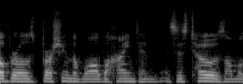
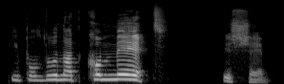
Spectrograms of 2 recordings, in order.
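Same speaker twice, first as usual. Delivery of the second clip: booming complaint; 8 semitones higher, 7 dB louder, slower than usual. Acted. Tigra's loud lament then drop.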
